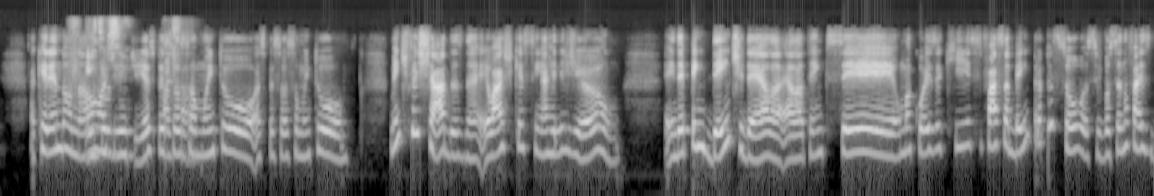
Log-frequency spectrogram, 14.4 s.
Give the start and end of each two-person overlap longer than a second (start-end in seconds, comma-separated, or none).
1.1-2.6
